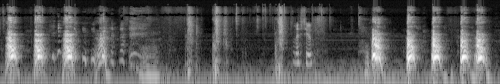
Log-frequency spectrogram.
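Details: Basset Hounds named Ari and Musta barking and talking back at home: a burst of five loud harmonic barks, a quiet gap with softer whines and yips, then another quick run of five barks.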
